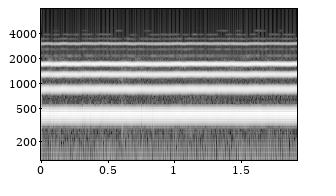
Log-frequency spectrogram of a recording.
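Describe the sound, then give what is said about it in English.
A steady electronic tone from a radio broadcast out of Stockholm, Sweden holds at one pitch for the whole moment, bright and buzzy with strong overtones, fairly loud and unchanging, with no voices over it. “Oh, no, there's a tone. We should listen to this, shouldn't we?”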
